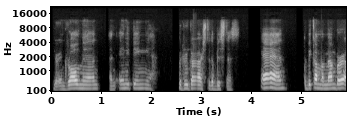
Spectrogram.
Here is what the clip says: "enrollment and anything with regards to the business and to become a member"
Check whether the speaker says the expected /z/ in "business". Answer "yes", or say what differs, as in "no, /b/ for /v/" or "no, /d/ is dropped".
no, /s/ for /z/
